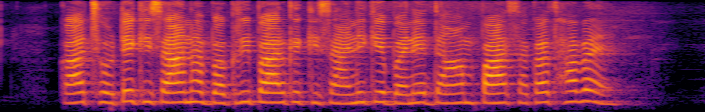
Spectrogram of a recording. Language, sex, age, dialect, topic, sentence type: Chhattisgarhi, female, 31-35, Western/Budati/Khatahi, agriculture, question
